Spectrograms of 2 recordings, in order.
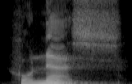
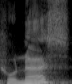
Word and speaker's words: Jonás: Jonás. Y Jonás lleva acento en la A, acuérdense, Jonás.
